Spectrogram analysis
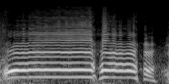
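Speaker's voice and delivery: high whooping yeah; excited cheer. Real, not acted. Cheering while riding.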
